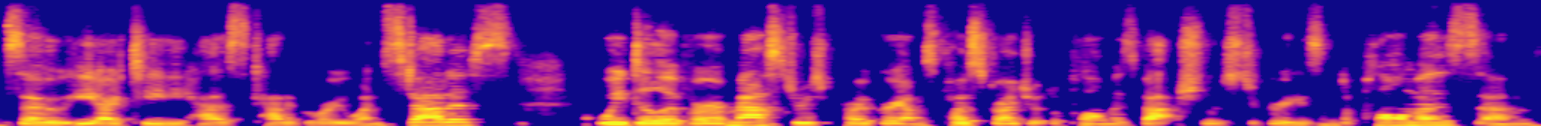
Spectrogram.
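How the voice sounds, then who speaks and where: American woman, lowish voice, webinar presentation, frequent ums, steady informative delivery. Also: poor audio. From United States. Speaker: international recruitment presenter. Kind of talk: webinar presentation over slides.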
